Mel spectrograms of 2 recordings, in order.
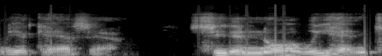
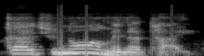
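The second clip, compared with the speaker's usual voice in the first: high, louder whiny plea to God; mock pleading; 9 semitones higher, 3 dB louder than usual. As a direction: beg God like a broke kid, voice up high. Pleading with God in retold scene.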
